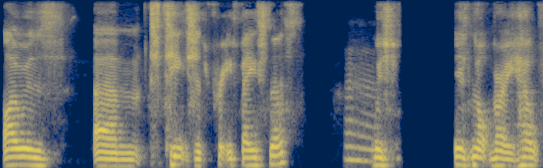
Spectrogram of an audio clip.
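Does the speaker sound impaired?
Yes: bilateral cleft lip and palate; congenital, severe, found at birth, over 30 operations, surgeries repeated 3-4 times, many grommets, bleeding ear infections, very poor childhood hearing; relearned speech after each palate surgery, practiced alphabet.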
